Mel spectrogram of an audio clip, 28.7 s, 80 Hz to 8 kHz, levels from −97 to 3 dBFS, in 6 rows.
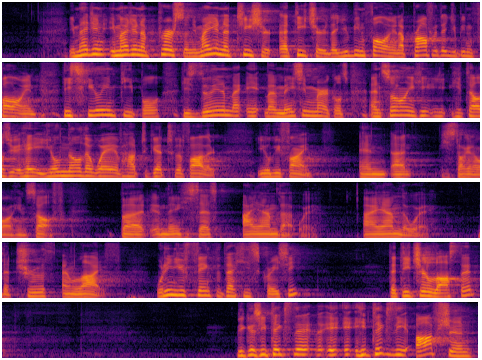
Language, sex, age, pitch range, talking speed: English, male, 20-39, 130-190 Hz, 185 wpm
